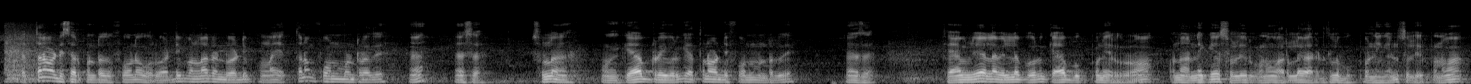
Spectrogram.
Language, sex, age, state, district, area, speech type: Tamil, male, 60+, Tamil Nadu, Sivaganga, urban, spontaneous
